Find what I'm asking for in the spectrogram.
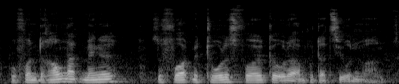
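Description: At a moderate pace, a man speaks at a fairly low pitch with ordinary pitch variation and a dark, mellow tone. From Ruhr area, Germany (Dinslaken). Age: 50s. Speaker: mayoral candidate, former miner. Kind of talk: interview.

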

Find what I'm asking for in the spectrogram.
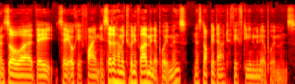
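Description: Very fast speech from a man, pitch varying in an ordinary way. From England, Birmingham. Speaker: optometrist. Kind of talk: casual chat.

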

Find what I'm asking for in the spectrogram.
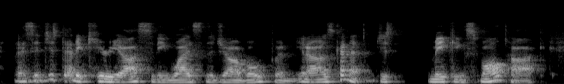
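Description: Somewhat breathy, a man speaks at a medium pitch and a fairly quick pace with lively intonation. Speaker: podcast host. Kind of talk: interview, casual chat.

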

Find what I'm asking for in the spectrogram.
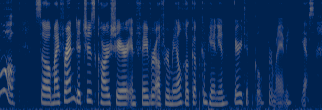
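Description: A normal speaking voice at a moderate pace with ordinary pitch variation. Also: woman, medium pitch for a woman. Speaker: podcast host. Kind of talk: casual chat, reading listener emails.

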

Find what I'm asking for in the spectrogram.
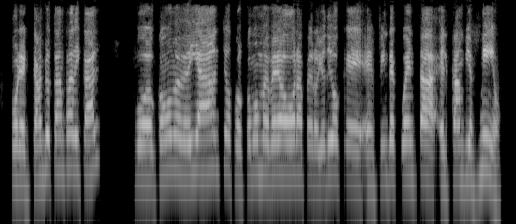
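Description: Moderate speed and a fairly high pitch from a woman. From Cuba. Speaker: bariatric surgery patient. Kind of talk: interview. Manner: halting.

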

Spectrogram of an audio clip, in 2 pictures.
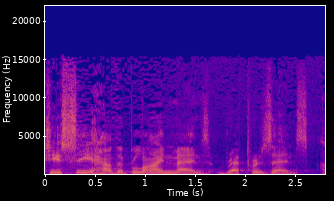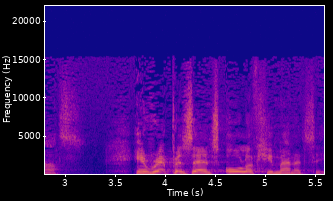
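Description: The speaker has an English accent and a dark, mellow tone, heard in a very clean recording against a silent background. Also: man. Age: 50s. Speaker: preacher. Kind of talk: sermon.

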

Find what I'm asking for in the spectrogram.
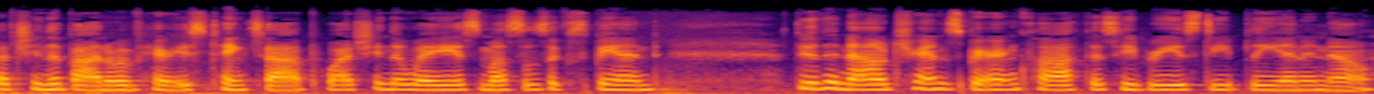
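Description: With fairly even intonation, the reading voice sounds unforced.

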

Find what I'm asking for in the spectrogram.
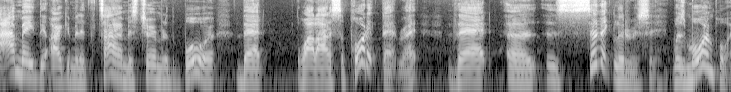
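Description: Over noticeable background noise, a man with a Southern US accent speaks at a moderate pace, with a fairly high pitch and lively intonation. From US South. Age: 70s. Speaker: political scientist. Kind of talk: interview.

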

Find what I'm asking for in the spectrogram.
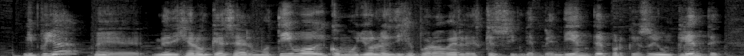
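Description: Over noticeable background noise, a man with a fairly high pitch talks in an animated tone at a very fast pace, with hardly any pauses and ordinary pitch variation. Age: 30s. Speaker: podcast co-host. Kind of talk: casual chat.

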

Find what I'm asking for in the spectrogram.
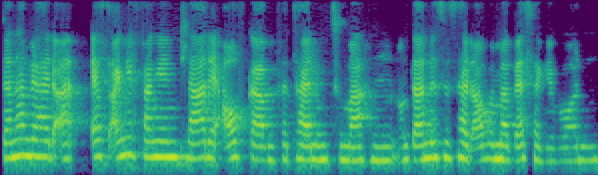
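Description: At a medium pitch, a woman speaks in a monotone, flat intonation. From Germany, Augsburg (Bavarian Swabia). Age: 20s. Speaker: travel blogger. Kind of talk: casual interview.

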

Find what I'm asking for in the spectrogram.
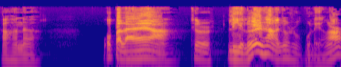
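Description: The man has an unremarkable speaking voice at a medium pitch. He moves at a fairly quick pace against a quiet background. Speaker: podcast host. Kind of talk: casual chat. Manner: joking, playful.

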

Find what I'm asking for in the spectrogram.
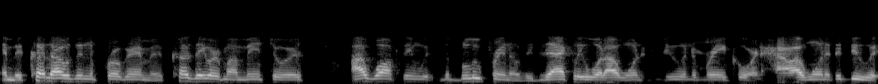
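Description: Speaking at a fairly quick pace with an American accent, a man uses an unremarkable speaking voice at medium pitch with ordinary pitch variation. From US South, Tallahassee, Florida. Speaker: Marine Corps officer. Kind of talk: interview.

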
